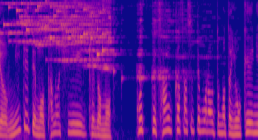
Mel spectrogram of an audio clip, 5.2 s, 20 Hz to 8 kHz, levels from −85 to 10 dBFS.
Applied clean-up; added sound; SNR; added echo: neural mask model RNNoise.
